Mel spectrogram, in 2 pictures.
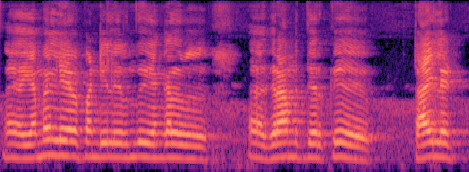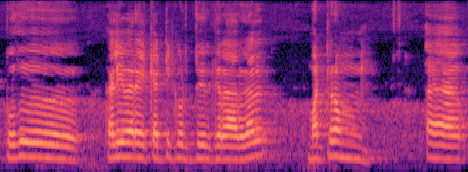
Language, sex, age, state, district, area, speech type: Tamil, male, 60+, Tamil Nadu, Krishnagiri, rural, spontaneous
